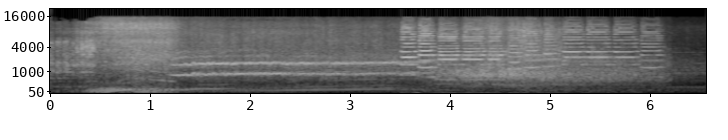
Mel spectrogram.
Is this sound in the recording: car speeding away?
yes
